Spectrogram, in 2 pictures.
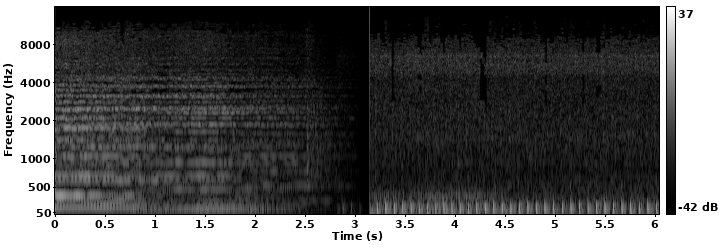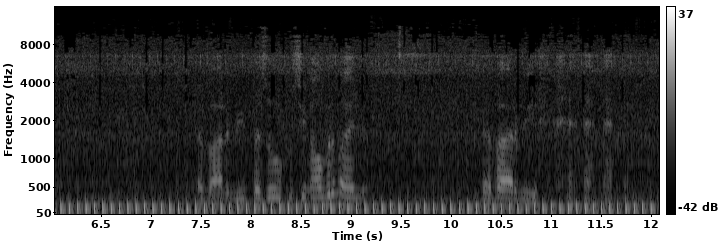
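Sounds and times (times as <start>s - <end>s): background music: 0.0s - 3.1s
motorcycle engine idling: 3.2s - 12.0s.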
